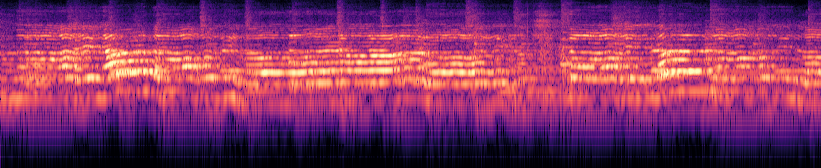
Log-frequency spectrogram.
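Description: A woman sings an Abruzzese folk song live into a microphone, holding long notes and sliding between pitches. She is backed by a drum kit and a double bass, with light, even drum strokes about twice a second.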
